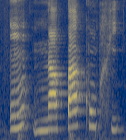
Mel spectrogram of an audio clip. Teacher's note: with la liaison, you can hear the N at the end of on. It is usually silent, but because we have a vowel after, you can hear it. So when you hear on n'a pas compris in normal everyday spoken French, it sounds like the ne is actually there.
